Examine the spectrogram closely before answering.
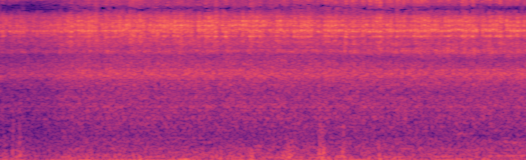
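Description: A large engine idling steadily, with its energy sitting low and no sudden events.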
